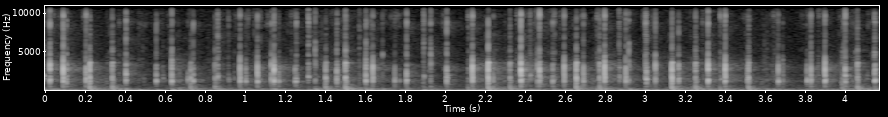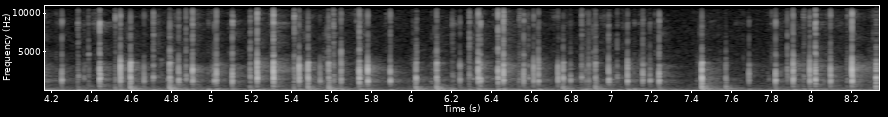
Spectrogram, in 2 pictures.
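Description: Fingertips with short nails, and rings on the fingers, type continuously on a full-size backlit mechanical keyboard with pink plastic keycaps. It makes a rapid, steady stream of crisp, bright clacks, centered around 2.6 kHz with little low end. Each key press is a sharp click that dies away almost instantly.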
